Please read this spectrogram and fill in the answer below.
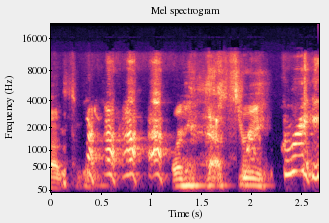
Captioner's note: laughs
